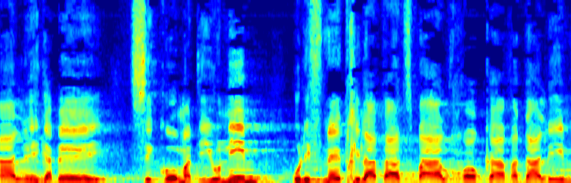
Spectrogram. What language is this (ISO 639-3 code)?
heb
